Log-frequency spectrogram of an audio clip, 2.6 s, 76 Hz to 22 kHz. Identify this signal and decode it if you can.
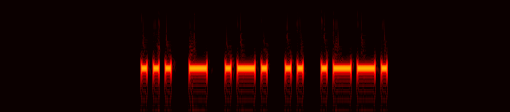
Morse code, heard as a keyed tone, about 40 wpm, 700 Hz. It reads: STRIP
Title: Sentences from Top 1600 Words - New Word Drill Alt - 40wpm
